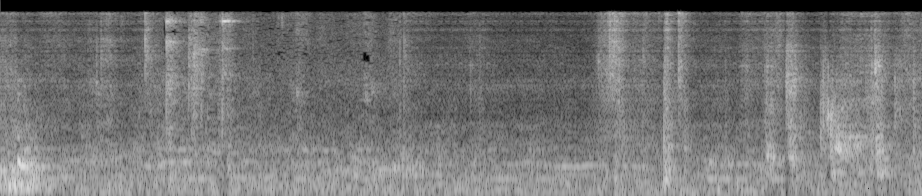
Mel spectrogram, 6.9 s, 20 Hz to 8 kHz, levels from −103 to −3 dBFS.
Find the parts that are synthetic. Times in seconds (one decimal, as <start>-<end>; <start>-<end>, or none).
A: 0.0-1.2; 3.0-6.9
